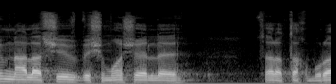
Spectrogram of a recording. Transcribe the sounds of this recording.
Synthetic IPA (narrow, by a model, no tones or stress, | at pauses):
imnaʕalaʃivbeʃmoʃel | t͡saɾat̪aχbuɾa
